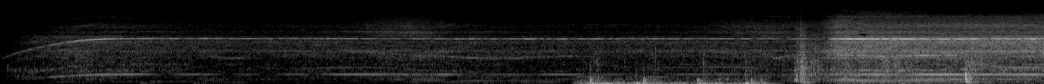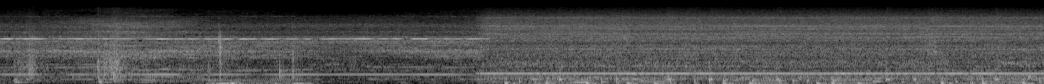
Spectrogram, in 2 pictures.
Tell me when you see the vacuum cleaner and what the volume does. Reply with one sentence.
The vacuum cleaner can be heard from 0.0 to 20.8 s, getting louder.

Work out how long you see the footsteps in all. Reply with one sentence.
You can hear the footsteps for 8 seconds altogether.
